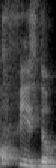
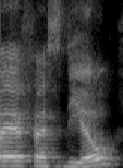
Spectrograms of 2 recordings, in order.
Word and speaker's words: FSDO: fisd tá Gente o que que é o fisd a pronúncia fisd tá gente no vídeo antigo eu até falava fsdl mas depois eu eu aprendi né que a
